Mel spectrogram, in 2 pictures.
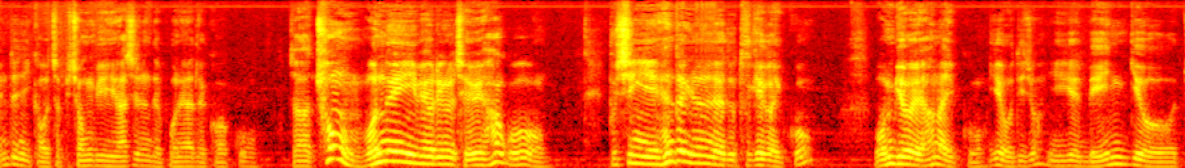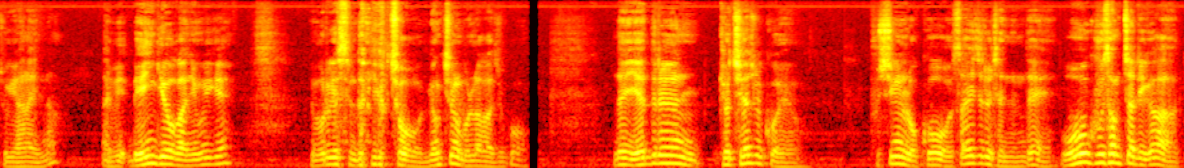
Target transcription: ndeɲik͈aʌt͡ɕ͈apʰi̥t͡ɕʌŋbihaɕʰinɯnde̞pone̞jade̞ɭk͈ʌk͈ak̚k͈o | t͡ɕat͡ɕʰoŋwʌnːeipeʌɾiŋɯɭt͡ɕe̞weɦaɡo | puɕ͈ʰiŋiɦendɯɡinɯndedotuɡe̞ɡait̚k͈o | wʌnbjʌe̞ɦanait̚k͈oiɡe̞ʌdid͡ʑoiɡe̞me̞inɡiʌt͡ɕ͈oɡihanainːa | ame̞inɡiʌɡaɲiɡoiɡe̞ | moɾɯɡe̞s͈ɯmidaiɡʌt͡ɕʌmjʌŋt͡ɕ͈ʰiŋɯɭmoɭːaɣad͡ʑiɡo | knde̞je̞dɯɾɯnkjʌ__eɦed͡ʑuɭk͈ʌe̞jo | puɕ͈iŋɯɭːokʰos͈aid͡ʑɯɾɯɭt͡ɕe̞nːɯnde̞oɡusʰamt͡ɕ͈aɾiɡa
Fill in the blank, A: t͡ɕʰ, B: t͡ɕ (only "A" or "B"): A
